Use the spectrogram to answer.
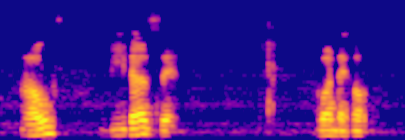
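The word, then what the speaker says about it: Auf Wiedersehen: আউফ ভিদারজেন, ঠিক আছে, এই যে ডব্লিউ ভি উচ্চারণ হচ্ছে, আউফ ভিদারজেন, আবার দেখা হবে।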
